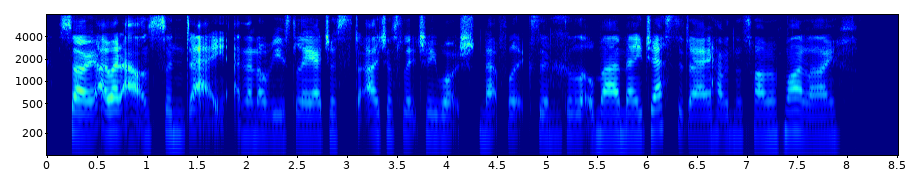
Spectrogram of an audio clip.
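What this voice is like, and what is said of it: Croaky voice. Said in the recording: “My voice sounds so croaky today.”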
